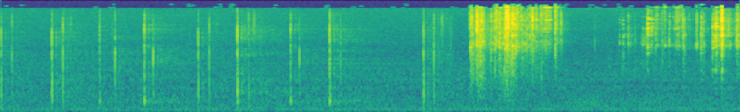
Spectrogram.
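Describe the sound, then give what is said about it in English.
The handle of the locked door to a furnace room is tried: a run of sharp metallic clicks, then louder bursts of jiggling, rattling metal as the latch holds fast. “I take it that this is the door to the furnace room.”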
